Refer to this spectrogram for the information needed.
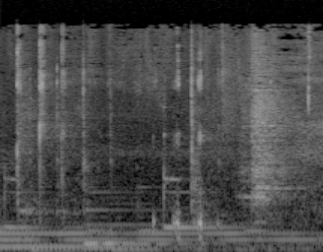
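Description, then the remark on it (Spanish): Faint running water from a sink, with a couple of soft clinks of dishes being washed, over a steady low background hum. “Disculpen el sonido de agua, que la fiera chiquita está fregando.”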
